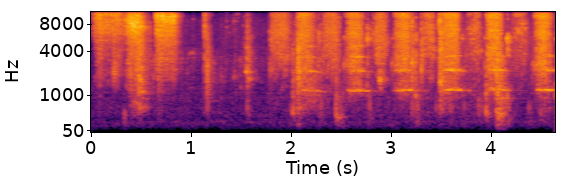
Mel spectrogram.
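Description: Latex twisting balloons being squeezed and rubbed by hand: a rapid run of short rubbery scrapes, about three a second. From about two seconds in, most of them carry a steady squeak.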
